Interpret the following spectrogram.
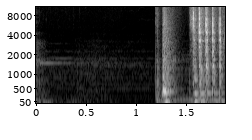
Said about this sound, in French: Alors, petit, euh, petit son, pour ceux qui ne savent pas, ce, petit son vous indique que si vous cliquez sur la petite flèche, la petite épingle rouge, vous allez vous ramasser sur un petit site web, puis vous allez voir le lien partagé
